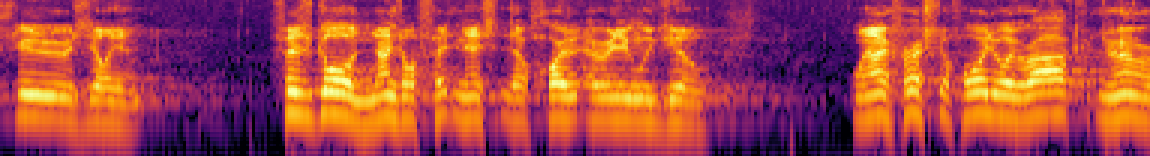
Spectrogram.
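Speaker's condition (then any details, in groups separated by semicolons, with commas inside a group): Traumatic brain injury; emergency tracheotomy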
